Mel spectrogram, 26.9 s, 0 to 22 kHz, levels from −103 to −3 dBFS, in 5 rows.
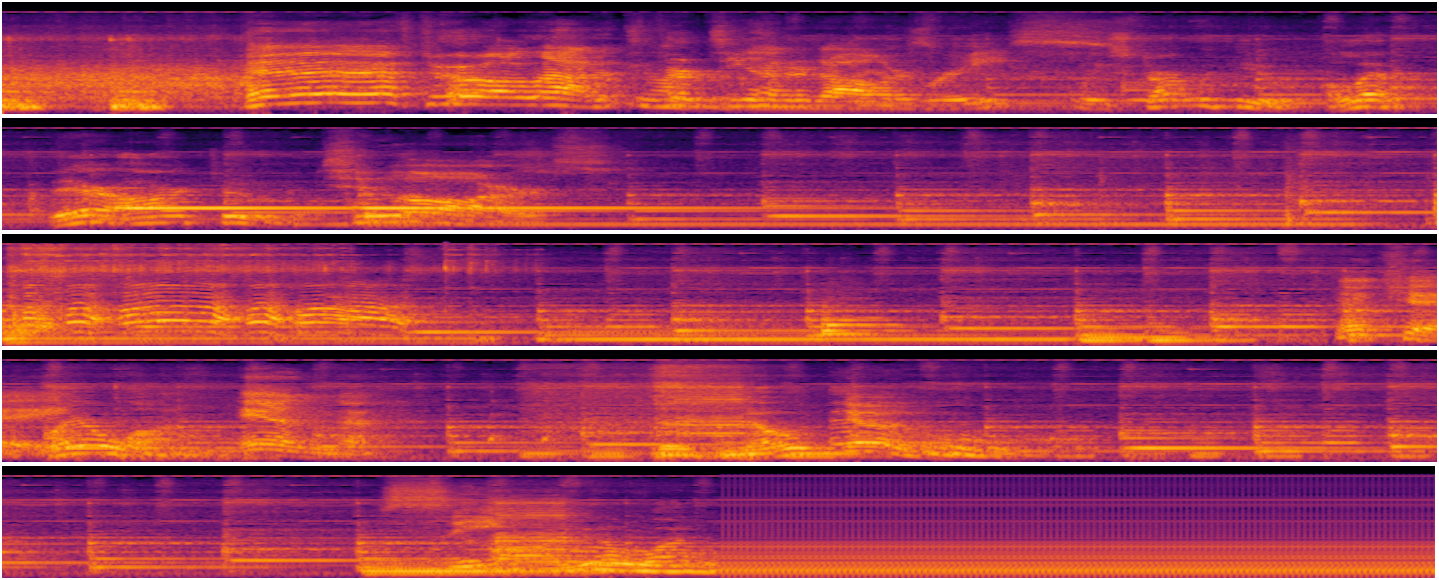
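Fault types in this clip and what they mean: system hang loop: the system froze, so one 23.22 ms slice, fitting a 1024-sample buffer, repeats as a steady 43.1 Hz buzz from 24.22 s to the end.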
